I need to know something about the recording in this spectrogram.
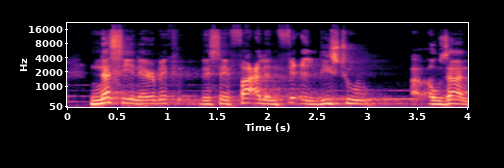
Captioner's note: Arabic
